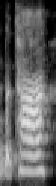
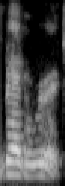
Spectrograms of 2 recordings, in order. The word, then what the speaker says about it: Baton Rouge: In a recent interview on Black TV, the Baton Rouge rapper said, I think, and when I said baton, because we used to pronounce it like that sometimes, but it's Baton Rouge, okay?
